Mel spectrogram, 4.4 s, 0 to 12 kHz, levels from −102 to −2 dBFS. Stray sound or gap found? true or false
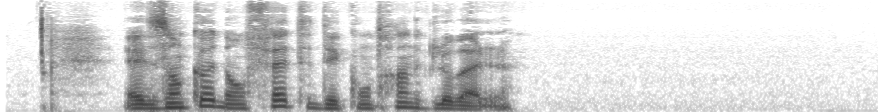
false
